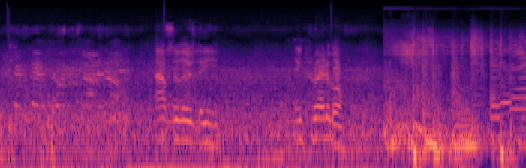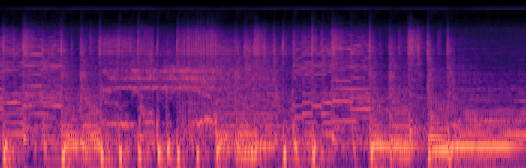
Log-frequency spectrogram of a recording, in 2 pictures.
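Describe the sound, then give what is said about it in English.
Busy outdoor street noise in New York City with a loud, rumbling roar of planes overhead and sharp clattering bangs of construction work, continuous throughout, while a man speaks briefly. “Listen to this, planes, construction.”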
